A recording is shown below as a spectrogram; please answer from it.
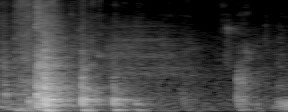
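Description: Empty cardboard snack-subscription box handled and swung about, its lid flapping: a few soft knocks in the first second and a single click near the end.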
